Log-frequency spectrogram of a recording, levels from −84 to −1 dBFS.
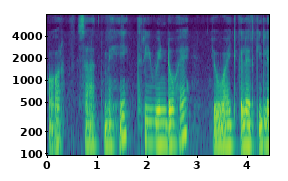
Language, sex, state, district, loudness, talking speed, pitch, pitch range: Hindi, male, Himachal Pradesh, Shimla, -19 LUFS, 150 wpm, 130 Hz, 125-140 Hz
